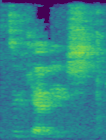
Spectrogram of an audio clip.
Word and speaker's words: Dukevich: Oh, and then we have, and I'm not even going to try to pronounce, how do you say your last name? Dukevich.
